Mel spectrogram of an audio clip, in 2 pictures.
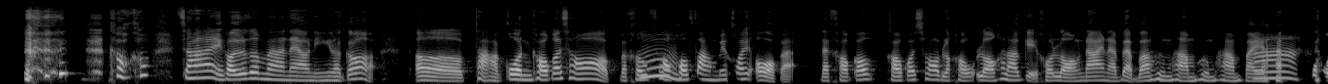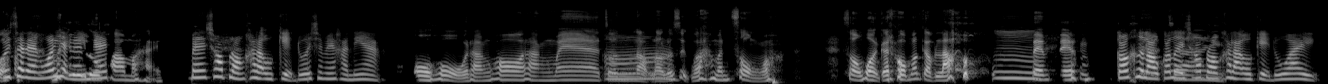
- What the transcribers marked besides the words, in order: chuckle; other noise; laughing while speaking: "อะ แต่ว่าไม่ได้รู้ความหมาย"; laughing while speaking: "ว่า มันส่ง ส่งผลกระทบมากับเรา เต็ม ๆ"; chuckle
- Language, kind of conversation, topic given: Thai, podcast, เพลงไหนที่พ่อแม่เปิดในบ้านแล้วคุณติดใจมาจนถึงตอนนี้?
